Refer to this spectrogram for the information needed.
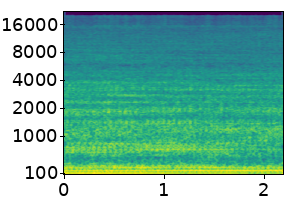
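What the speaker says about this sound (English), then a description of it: "We're trying to use a little tractor because Maddie knows how to use this one at least a little bit" A small tractor engine idles steadily nearby, a low, even rumble with constant vibration and no change in pace throughout.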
